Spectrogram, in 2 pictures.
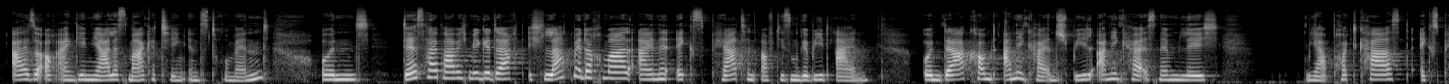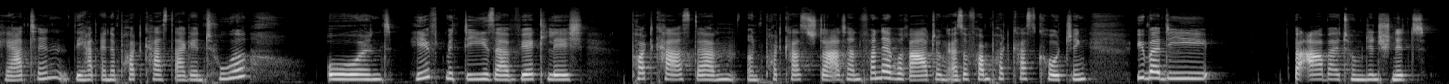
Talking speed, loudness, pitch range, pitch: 115 wpm, -18 LUFS, 215-255 Hz, 230 Hz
